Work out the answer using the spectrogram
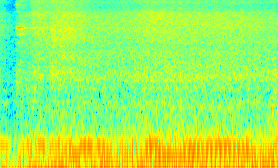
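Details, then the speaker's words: Classic VW Super Beetle air-cooled engine started cold, deep lumpy wavering idle that won't settle; needs warm-up to idle on its own, doing so since generator change despite carburetor idle adjustment. "usually when first time the car it takes a while for you to kind of warm up and idle on its own"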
